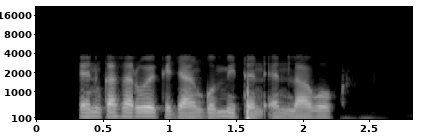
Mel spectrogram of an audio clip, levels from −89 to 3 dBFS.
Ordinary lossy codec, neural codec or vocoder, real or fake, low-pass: none; none; real; 3.6 kHz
